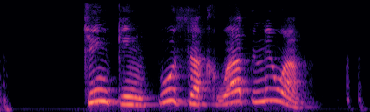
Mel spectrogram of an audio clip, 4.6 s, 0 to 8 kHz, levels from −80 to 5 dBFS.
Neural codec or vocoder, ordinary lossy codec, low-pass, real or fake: none; Opus, 32 kbps; 7.2 kHz; real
